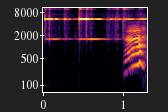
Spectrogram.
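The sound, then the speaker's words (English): A small bell rings bright in a quick series of strikes to celebrate a milestone of just over seven years in recovery, its clear tone sustaining throughout, and a voice begins talking over the ringing near the end. “We have a bell, folks, if this is your first time listening. We celebrate milestones, people, events on our podcast.”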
